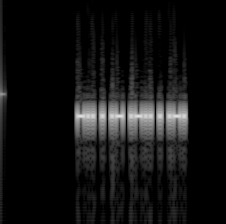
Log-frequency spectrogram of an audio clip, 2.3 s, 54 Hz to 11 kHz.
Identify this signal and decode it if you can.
Morse code, heard as a keyed tone, about 52 wpm, 700 Hz. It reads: DEALER
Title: Sentences from Top 1100 Words - New Word Drill - 50wpm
